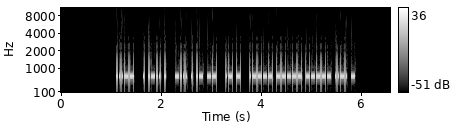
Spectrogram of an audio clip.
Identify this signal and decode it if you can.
Morse code, heard as a keyed tone, about 44 wpm, 700 Hz. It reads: 3 ELE BEAM AT 100FT
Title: Common QSO Phrases 45wpm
